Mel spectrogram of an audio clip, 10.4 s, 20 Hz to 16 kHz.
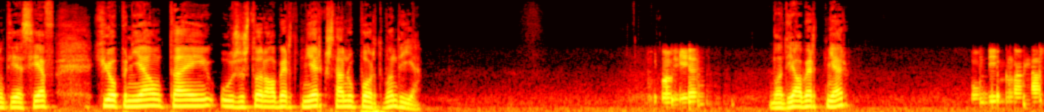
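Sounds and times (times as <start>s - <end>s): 
speech: 0.0s - 4.3s, 6.6s - 8.6s, 9.7s - 10.4s
thin band-limited voice through a mobile phone line: 9.7s - 10.4s.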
